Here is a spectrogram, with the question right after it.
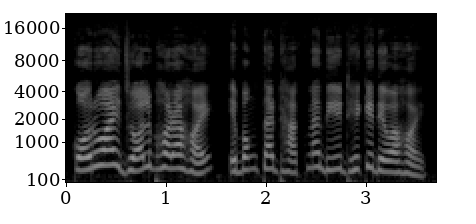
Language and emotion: Bengali, neutral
